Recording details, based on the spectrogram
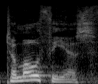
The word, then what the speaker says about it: Timotheus: And the name, the Greek pronunciation was Timotheus, Theos, God.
